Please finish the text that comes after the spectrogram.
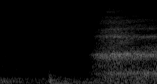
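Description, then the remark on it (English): A breath rushes into the microphone as a steady, airy hiss that starts partway through after a near-silent moment and holds to the end. No one speaks. “I hope my breathing isn't weird.”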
